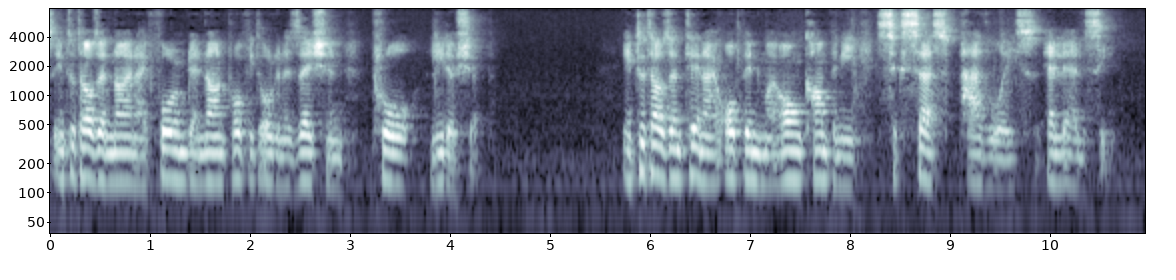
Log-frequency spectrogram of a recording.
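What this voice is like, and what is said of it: Speaks with a foreign accent. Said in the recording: “because of my accent, I couldn't be able to serve people outside of my own community and the immigrant communities. I believed that my accent”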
